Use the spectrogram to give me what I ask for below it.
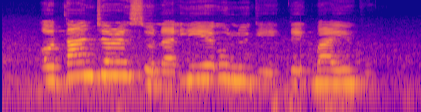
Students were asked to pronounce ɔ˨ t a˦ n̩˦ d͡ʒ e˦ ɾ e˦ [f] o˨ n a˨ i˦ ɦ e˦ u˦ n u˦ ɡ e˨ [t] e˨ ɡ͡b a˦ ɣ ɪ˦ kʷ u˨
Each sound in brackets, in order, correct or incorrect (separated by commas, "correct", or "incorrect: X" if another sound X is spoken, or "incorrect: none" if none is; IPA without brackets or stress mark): incorrect: s, correct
